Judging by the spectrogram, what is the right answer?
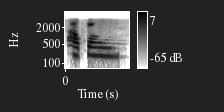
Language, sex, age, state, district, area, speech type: Tamil, female, 18-30, Tamil Nadu, Tirupattur, rural, conversation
